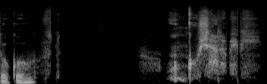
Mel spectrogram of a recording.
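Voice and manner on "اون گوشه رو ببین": unvoiced whisper. Tom points in the cave, whispering. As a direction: keep it secret.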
